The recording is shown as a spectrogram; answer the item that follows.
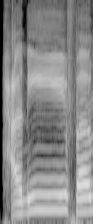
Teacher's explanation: Sempurna. Sebab mim tu bersabdu, maka dengungnya tu dia berada pada tahapan yang sempurna. Gunnah musyaddadah.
